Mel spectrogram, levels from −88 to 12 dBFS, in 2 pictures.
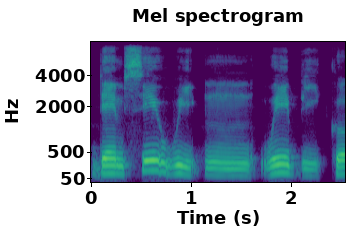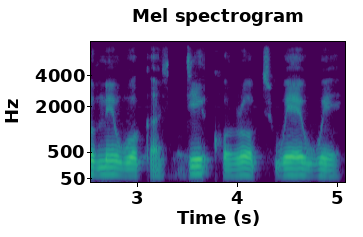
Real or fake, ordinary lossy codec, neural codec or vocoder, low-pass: fake; none; codec, 16 kHz, 8 kbps, FunCodec, trained on LibriTTS, 25 frames a second; 7.2 kHz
